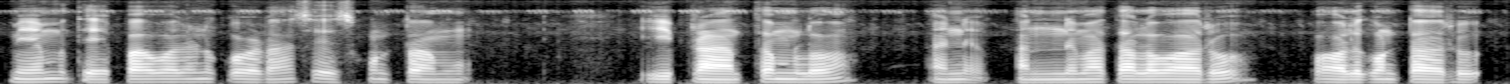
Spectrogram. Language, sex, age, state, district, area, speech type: Telugu, male, 60+, Andhra Pradesh, East Godavari, rural, spontaneous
